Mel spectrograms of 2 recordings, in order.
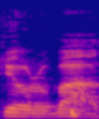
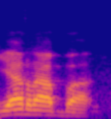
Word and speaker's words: Yoruba: his mother is a Yoruba, the son of a Yoruba woman for us. But according to the answers of the plan, they call it Yaraba. The deceitful one, how they say it.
